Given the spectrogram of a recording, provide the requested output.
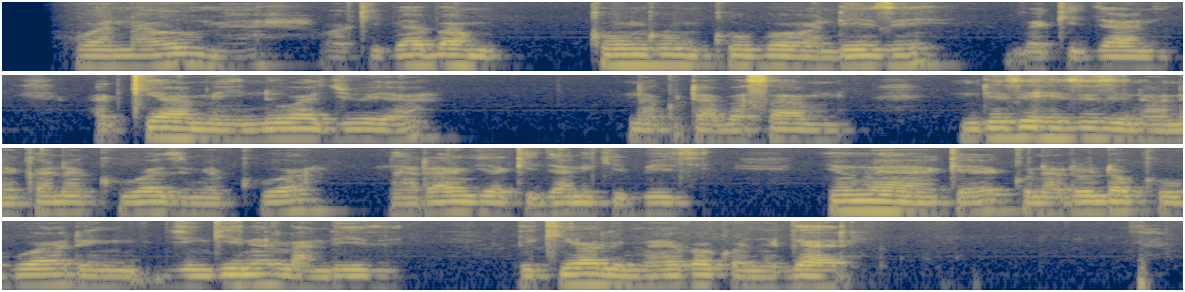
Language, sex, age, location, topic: Swahili, male, 18-24, Kisii, agriculture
